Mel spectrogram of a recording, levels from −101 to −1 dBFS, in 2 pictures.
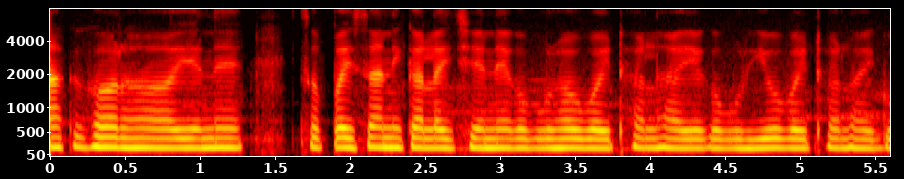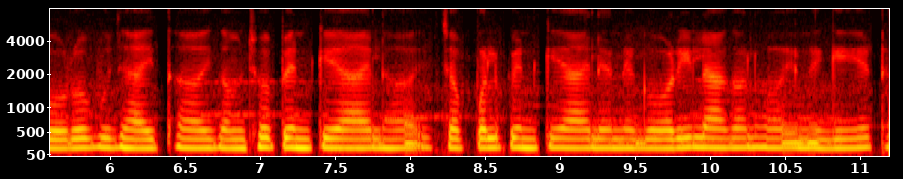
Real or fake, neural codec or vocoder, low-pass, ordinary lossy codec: real; none; none; none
